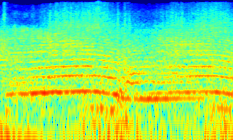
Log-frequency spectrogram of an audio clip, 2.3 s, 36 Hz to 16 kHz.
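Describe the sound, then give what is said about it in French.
Engine of a 306-horsepower Mini GP hatchback driven hard: a loud, steady, buzzing high-rev drone that dips briefly in pitch midway, then holds, with no talk. “l'essai de la Mini GP, la plus furieuse des Mini. 306 chevaux sous le capot, autant dire que ça ne rigole pas.”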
